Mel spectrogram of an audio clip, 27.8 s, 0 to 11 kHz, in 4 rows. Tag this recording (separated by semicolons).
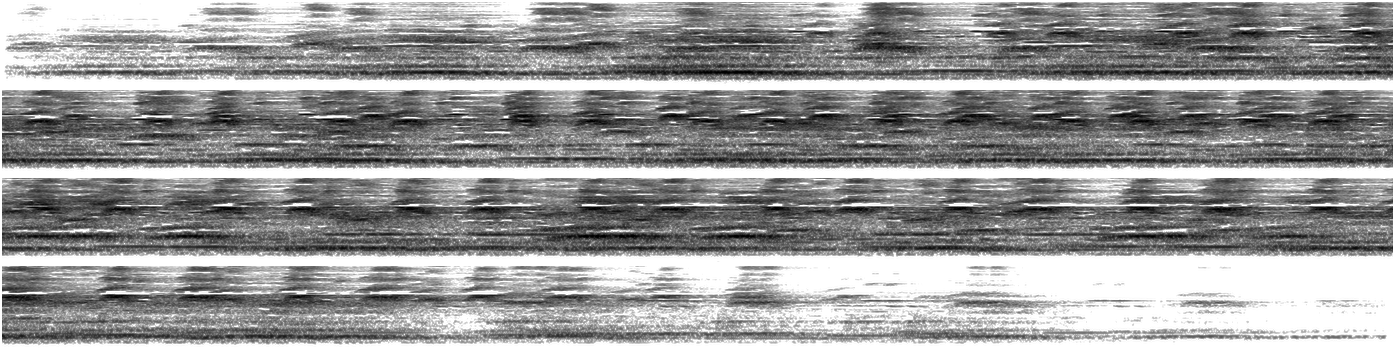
pitchshift; blip1; experimental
